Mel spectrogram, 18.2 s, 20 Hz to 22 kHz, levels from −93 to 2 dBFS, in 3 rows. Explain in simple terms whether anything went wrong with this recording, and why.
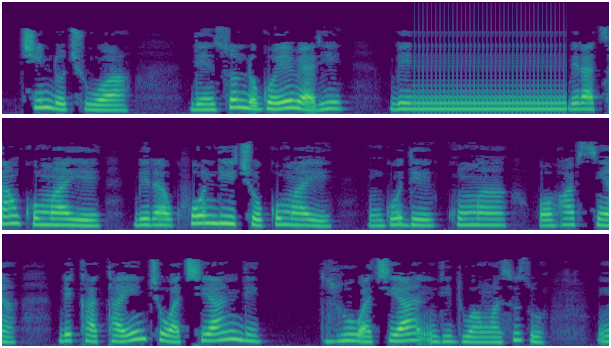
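Two things went wrong here.

The whole recording sounds dull, with nothing above about 9 kHz. Several kinds of damage are heard together, stacked on top of each other. That's most likely transcoding between lossy codecs. The speech was squeezed by one compressed format and then re-squeezed by another, and another after that. Each pass adds its own artefacts and keeps the earlier ones, and the dullest pass sets the ceiling.

Then, from 4.12 to 5.64 s, there's a system hang loop. The computer froze, but the sound hardware kept replaying the same tiny chunk over and over. That chunk is 42.67 ms long, which fits a 2048-sample buffer, and it repeats about 23 times a second, 36 times in all.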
